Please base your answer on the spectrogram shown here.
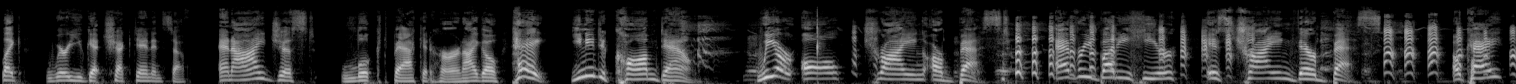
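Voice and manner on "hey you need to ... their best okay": slow, higher-pitched mock scolding; retold firm telling-off. Waiting patient calling out an agitated woman, retold scolding. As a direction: spell it out slowly, laying down the law.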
